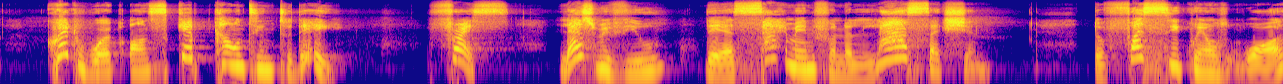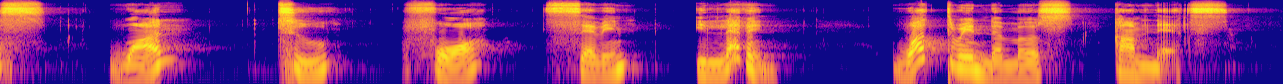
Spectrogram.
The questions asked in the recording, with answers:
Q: What three numbers come next?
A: The next three numbers are 16, 22, and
